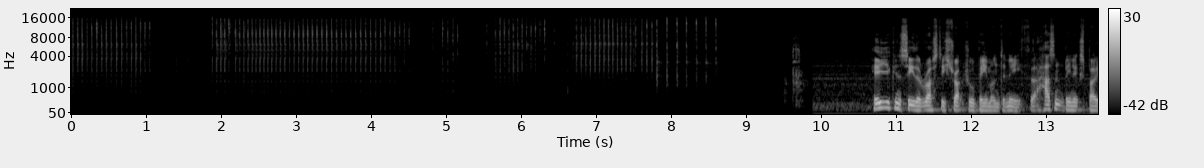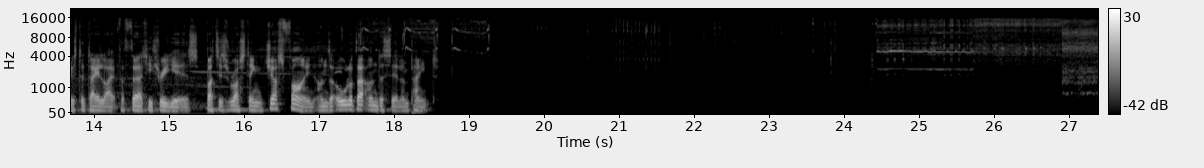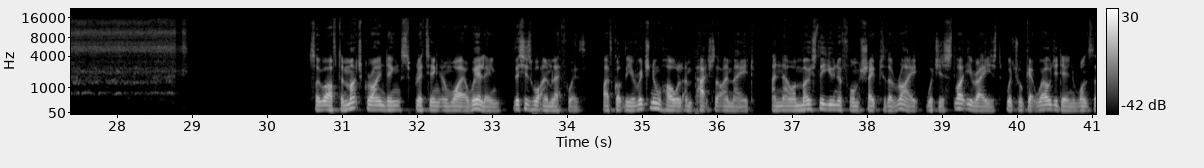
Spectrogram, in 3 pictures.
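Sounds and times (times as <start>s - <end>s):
belt sander hissing and whining: 9.9s - 19.2s.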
